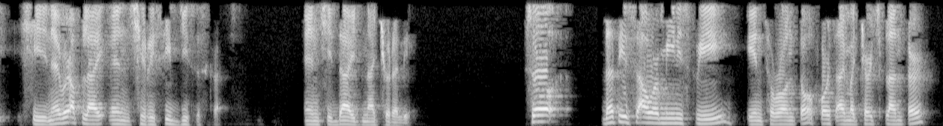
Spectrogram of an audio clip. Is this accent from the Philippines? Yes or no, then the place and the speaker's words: yes; Philippines; also born or lived in Saskatoon, Canada; That's why we, as a Filipino, we experienced minus 50.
